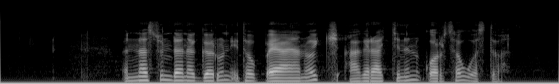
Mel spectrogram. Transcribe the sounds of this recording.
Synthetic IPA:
ʔɨnːəsuɨnd̪ənəɡːəɾʔunḭt̪ʰjo̞pʼjajano̞t͡ʃːhaɡəɾat͡ʃːɪnɨnkʼo̞ɾsəwːɔst̪əwa̰l

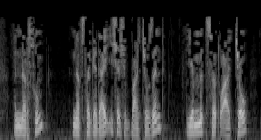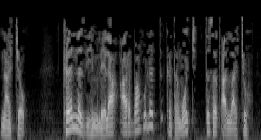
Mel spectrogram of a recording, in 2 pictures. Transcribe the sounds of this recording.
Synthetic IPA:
ʔɨnːəɾsum | nəfsəɡəd̪ajːɪʃɛʃɨbːat͡ʃːɛwzənd̪ | jɛmːɨt̪ːsət̪ʼuat͡ʃːɛw | nat͡ʃːɛ̰w | kʰəɨnːəzːihɨmle̞laʔaɾbahulət̪ːkʰət̪ʰəmo̞t͡ʃːt̪ʰːɨsət̪ʼalːat͡ʃːɪh

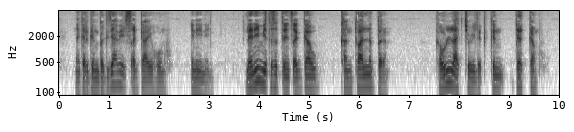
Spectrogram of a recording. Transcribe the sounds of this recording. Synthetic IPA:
nəɡəɾɡɨnbəɡzijaβhe̞ɾsʼəɡːajɛɦo̞nu | ʔɨne̞nəɲː | ləɨne̞mjɛt̪ʰəsət̪ʼːəɲsʼəɡːaw | kʰənt̪ʰwalnəbːəɾəm | kʰəhulːat͡ʃːɛwjɪlɨkʼɡ̥ɨn | d̪əkːəmhu̥

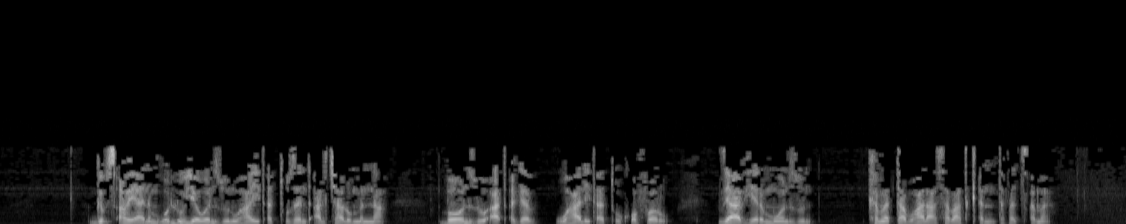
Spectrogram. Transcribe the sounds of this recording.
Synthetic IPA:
ɡɨβsʼawijanɨmːhulːujɛwɔnzunwʊɦaljɛt̪ʼət̪ʼuzənd̪a̰lt͡ʃalumɨnːa | bəwɔnzuʔat̪ʼəɡəβ | wʊɦalɛt̪ʼət̪ʼːukʼo̞fəɾṵ | ɪɡzjaβɦe̞ɾɨmwɔnzun | kʰəmət̪ʰːabəhʷalasəβat̪ːkʼənt̪ʰəfəsʼːəmə̰

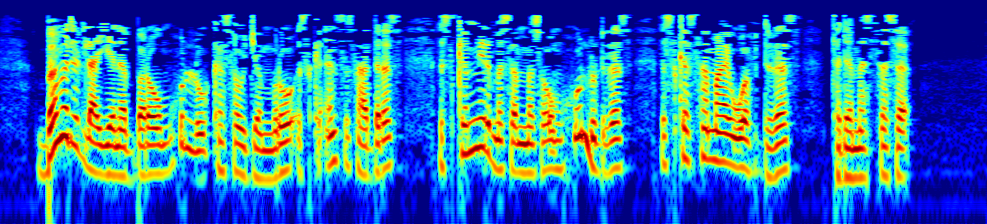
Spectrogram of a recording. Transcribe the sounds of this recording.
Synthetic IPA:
bəmɨd̪ɨd̪lajːɛnəbːəɾəwmhulːukʰəsəwd͡ʒɛmːɨɾo̞ʔɨskʰəʔɨnsɨsad̪ɨɾəs | ʔɨskʰəmːiɾməsəmːəsəwmhulːud̪ɨɾəs | ʔɨskʰəsəmajwɔfd̪ɨɾəs | t̪ʰəd̪əməsəsə

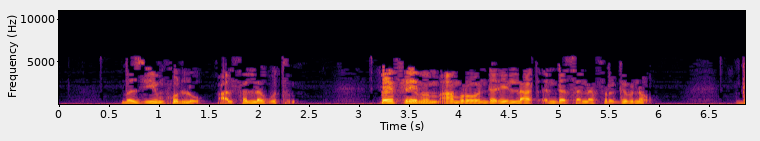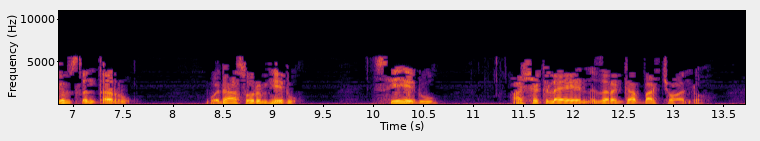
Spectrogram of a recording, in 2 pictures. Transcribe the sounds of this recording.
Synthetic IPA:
bəzːihɨmhulːṵʔa̰lfəlːəɡut̪ʰɨm | ʔefɾe̞mɨmːʔa̰mɾo̞ɨnd̪əle̞lːat̪ʰɨ̰nd̪əsənəfɨɾɡɨβnə̰w | ɡɨβsʼɨnt̪ʼərːṵ | wɔ̰d̪əaso̞ɾɨmhe̞d̪ṵ | sihe̞d̪u | ʔa̰ʃɛklajenzəɾəɡabːat͡ʃːɛwa̰lːə̰hu

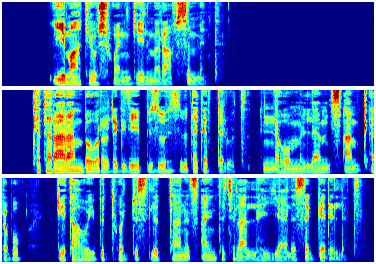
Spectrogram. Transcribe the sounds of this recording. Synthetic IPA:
jɪmat̪ʰewoʃwɔnɡe̞lmɨɾafsɨmːɨnt̪ | kʰət̪ʰəɾaɾambəwɔɾəd̪əɡize̞bɨzuhɨzbt̪ʰəkʰət̪ːəlut̪ʔɨndəɦomləmsʼamkʼəɾbo̞ | ɡ̥e̞t̪ʰawijbɨt̪ːwɔd̪ɨslɨt̪ʰːanəsʼaɲt̪ʰɨt͡ʃɪlalːəhɨjːaləsəɡːəd̪əlːət̪

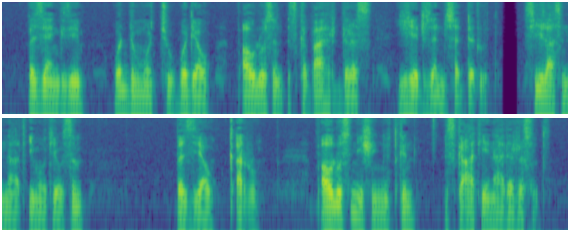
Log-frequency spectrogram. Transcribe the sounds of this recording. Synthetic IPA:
b̥əzːijanɡize̞ | wɔnd̪ɨmːo̞t͡ʃːuwɔd̪jaw | pʼawlo̞sɨnɨskʰəbahɨɾd̪ɨɾəs | jɪhe̞d̪zənd̪isəd̪ːəd̪ṵt̪ | silasɨnːat̪ʼimo̞t̪ʰeosɨm | b̥əzːijawkʼərːu | pʼawlo̞sɨnjɛʃɪɲːut̪ɡɨn | ʔɨskʰə̰ʔat̪ʰenad̪ərːəsṵt̪

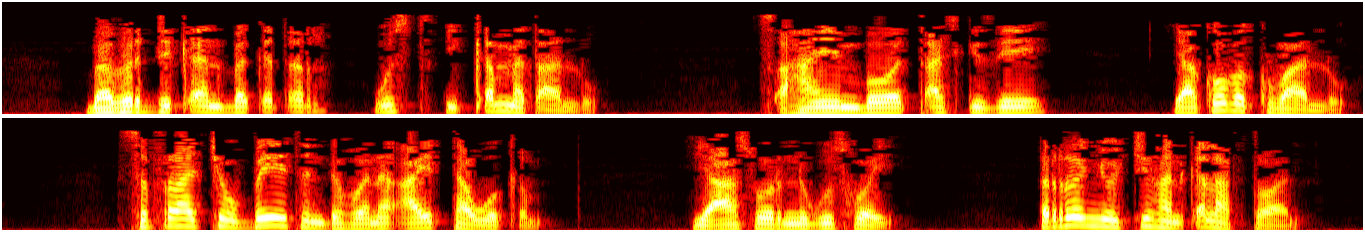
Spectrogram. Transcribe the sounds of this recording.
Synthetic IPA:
bəβɨɾd̪ɨkʼənbəkʼɨt̪ʼɨɾ | wʊst̪ʼjɪkʼːəmːət̪ʼa̰lːṵ | sʼɨɦajɪmbəwɔt̪ʼːat͡ʃɡize̞ | jakʰo̞βəkːuβalːṵ | sɨfɾat͡ʃːɛwbəe̞t̪ɨnd̪əɦo̞nəʔajɪt̪ːawːɔkʼɨm | jɛaso̞ɾnɨɡusho̞j | ʔɨrːəɲːo̞t͡ʃːɪhankʼəlaft̪ʰəwa̰l

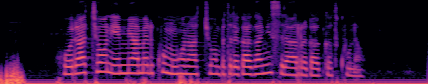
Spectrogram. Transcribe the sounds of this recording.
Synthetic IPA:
ho̞d̪at͡ʃːɛwnjɛmːijaməlkʰuməho̞nat͡ʃːɛwnbət̪ʰəd̪əɡaɡamisɨlarːəɡaɡːət̪kʰunəw

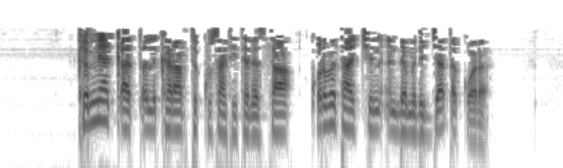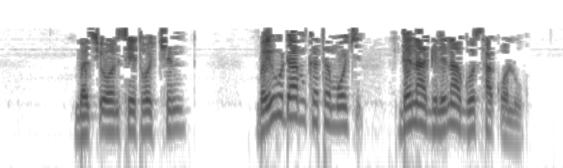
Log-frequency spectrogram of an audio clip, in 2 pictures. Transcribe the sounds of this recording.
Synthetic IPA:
kʰəmːijakʼːat̪ʼːɨlkʰəɾaβt̪ʰɨkʰːusat̪jɛt̪ʰənəsːakʼʊɾβət̪ʰat͡ʃːɪnɨ̰nd̪əmɨd̪ɨd͡ʒːat̪ʼəkʼːɔɾə̰ | bəsʼio̞nse̞t̪ʰo̞t͡ʃːɪn | bəjɪhud̪amkʰət̪ʰəmo̞t͡ʃː | d̪ənaɡɨlɨnaɡo̞sakʼolṵ

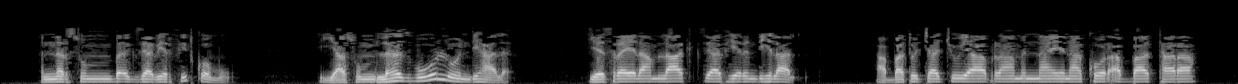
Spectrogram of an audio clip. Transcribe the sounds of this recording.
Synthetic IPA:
ʔɨnːəɾsumbəɨɡzjaβhe̞ɾfit̪kʼo̞mṵ | ʔɨjːasumləhɨzbuhulːuɨnd̪ihalə̰ | jɛɨsɾaʔe̞lamlakʰɨɡzjaβhe̞ɾɨnd̪ihlal | ʔa̰bːat̪ʰo̞t͡ʃːat͡ʃːɛwjɛaβɾahamɨnːajɛnakʰo̞ɾa̰bːat̪ːaɾa

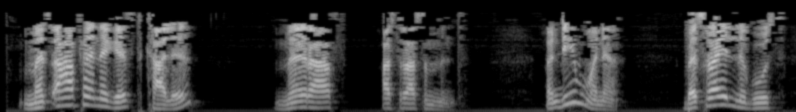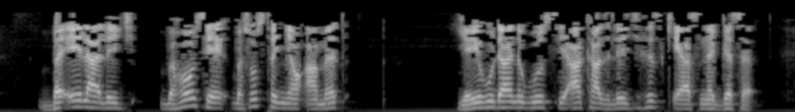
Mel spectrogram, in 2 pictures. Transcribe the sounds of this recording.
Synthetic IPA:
məsʼhafənəɡəst̪ʼkʰalɨ | mɨʔɾaf | ʔasɾasɨmːɨnt̪ | ʔɨnd̪ihɨmho̞nə̰ | bəɨsɾaʔe̞lnɨɡus | bəʔe̞lalɨd͡ʒ | bəɦo̞sebəso̞st̪ʰəɲːawʔa̰mət̪ | jɛjɪhud̪anɨɡusjɛʔakʰazlɨd͡ʒɦɨskʼejasnəɡːəsə

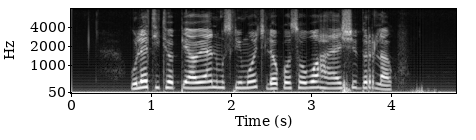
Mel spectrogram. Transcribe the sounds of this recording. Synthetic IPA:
hulət̪ːit̪ʰjo̞pʼːɪjawijanmuslimo̞t͡ʃːləkʰo̞so̞βo̞ɦajaʃɪbːɨɾlakʰu̥

